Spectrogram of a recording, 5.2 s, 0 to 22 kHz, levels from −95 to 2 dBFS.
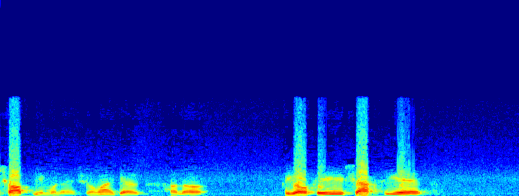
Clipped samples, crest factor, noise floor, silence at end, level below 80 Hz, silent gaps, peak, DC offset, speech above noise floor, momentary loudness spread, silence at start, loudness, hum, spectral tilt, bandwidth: under 0.1%; 14 dB; -56 dBFS; 1 s; -52 dBFS; none; -4 dBFS; under 0.1%; 40 dB; 15 LU; 0 s; -17 LUFS; none; -6 dB/octave; 10.5 kHz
